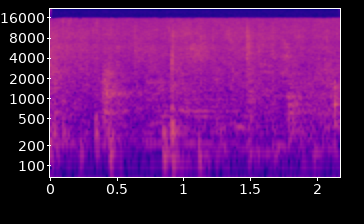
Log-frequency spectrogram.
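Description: A man's footsteps on a hard floor: a few uneven steps as he walks across a meeting hall.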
